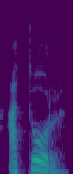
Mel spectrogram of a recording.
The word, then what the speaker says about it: Hathor: mm, But the pronunciation of Hathor came through recently as Atur.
